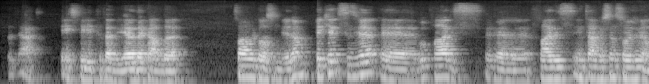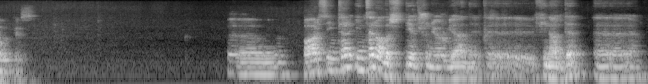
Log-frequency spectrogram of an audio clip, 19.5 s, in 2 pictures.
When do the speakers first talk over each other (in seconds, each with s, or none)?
none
